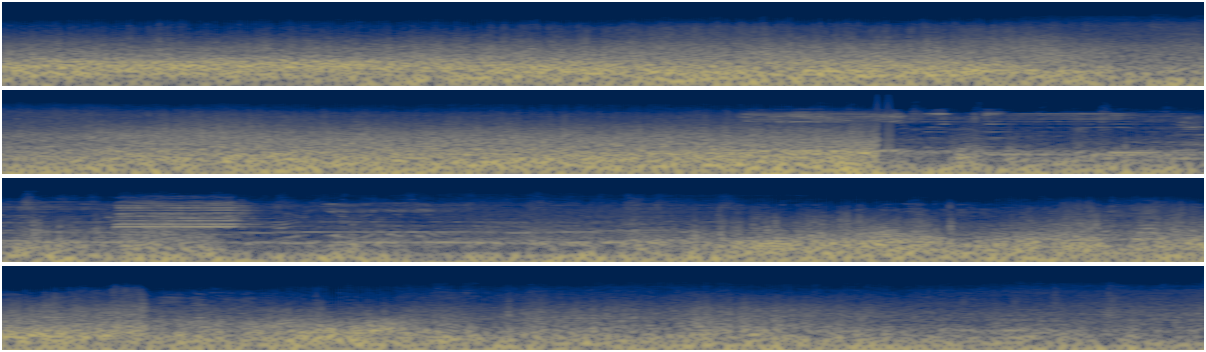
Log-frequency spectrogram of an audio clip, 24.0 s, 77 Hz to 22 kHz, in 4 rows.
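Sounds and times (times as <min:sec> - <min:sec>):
car road and wind rumble: 0:00.0 - 0:24.0
car horn toot: 0:12.4 - 0:13.8.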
